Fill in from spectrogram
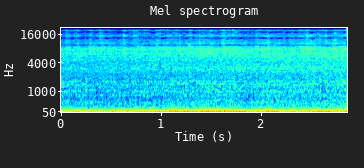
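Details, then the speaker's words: V8 engine after reconnecting the battery, following a fuel-line flush (it had been running rich and spitting raw fuel from the tailpipe): deep, even idle rumble with no misses, ticks or stumbles. Best it has sounded yet; normal idle, codes not yet scanned. "Wow. That is the best it has sounded yet. Have a winner. It's idling"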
